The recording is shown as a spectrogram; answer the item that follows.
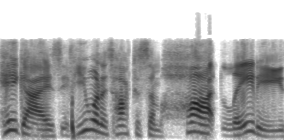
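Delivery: put-on sultry, seductive woman's come-on voice. Retelling the voice that answered when he called up, in a sexy lady voice. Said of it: "sexy lady voice that was like".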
